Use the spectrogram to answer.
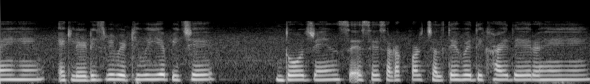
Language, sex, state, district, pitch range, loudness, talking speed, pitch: Hindi, female, Maharashtra, Aurangabad, 210-220 Hz, -16 LUFS, 185 wpm, 215 Hz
